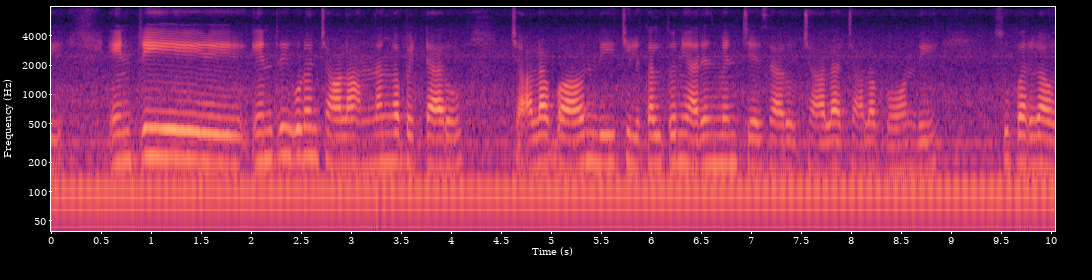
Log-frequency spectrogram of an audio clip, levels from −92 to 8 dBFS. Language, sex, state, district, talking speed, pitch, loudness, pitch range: Telugu, female, Telangana, Nalgonda, 105 wpm, 105 Hz, -19 LUFS, 95-105 Hz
